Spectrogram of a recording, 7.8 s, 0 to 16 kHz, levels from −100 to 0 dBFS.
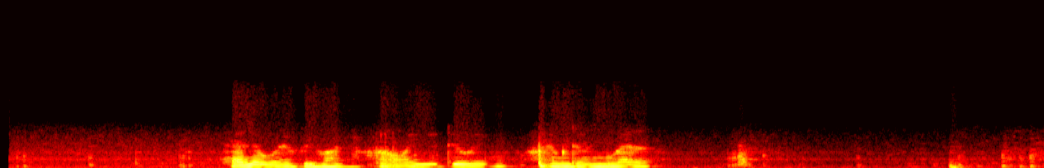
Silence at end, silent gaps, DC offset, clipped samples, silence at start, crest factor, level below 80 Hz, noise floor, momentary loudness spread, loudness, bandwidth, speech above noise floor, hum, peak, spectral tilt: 0.05 s; none; under 0.1%; under 0.1%; 1.7 s; 20 dB; -58 dBFS; -66 dBFS; 20 LU; -21 LUFS; 2.5 kHz; 47 dB; none; -4 dBFS; -13 dB/octave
